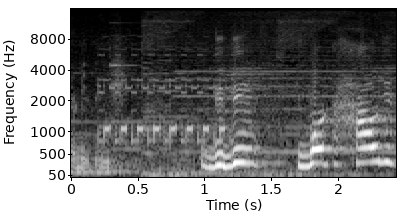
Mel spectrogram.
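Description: Mobile phone ringtone: a rapid run of short, even beeps in the first second, followed by a voice over music.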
